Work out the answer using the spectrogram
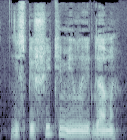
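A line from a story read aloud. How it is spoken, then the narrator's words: Plain. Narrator (Russian): сказал Сварог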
